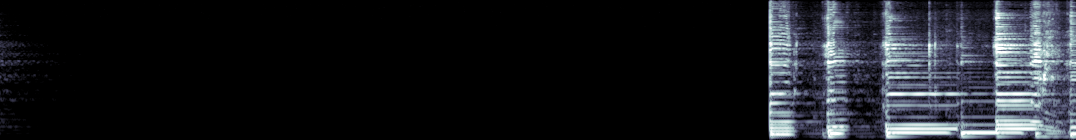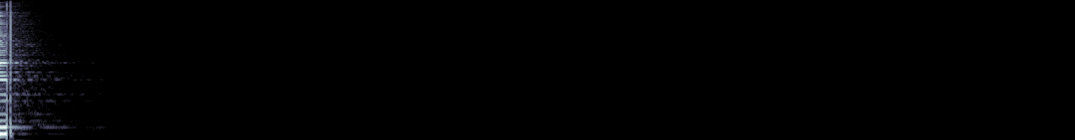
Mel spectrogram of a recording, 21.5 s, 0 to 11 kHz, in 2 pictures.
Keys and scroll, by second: 0.6 super+space, 7.4 space, 10.6 space, 17.9 super+z, 21.4 space.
